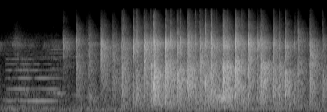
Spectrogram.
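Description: An audience applauding by hand. It starts about a second in with scattered claps, swells to steady applause and thins out at the end.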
